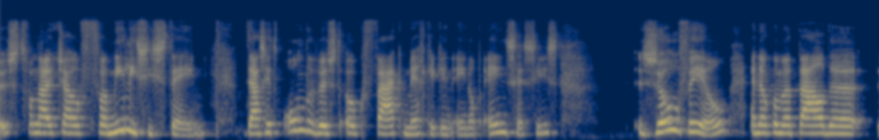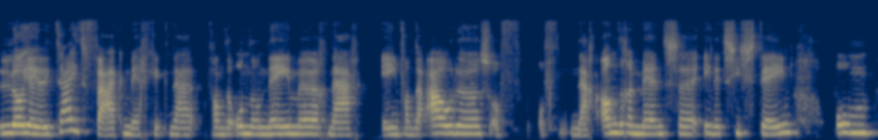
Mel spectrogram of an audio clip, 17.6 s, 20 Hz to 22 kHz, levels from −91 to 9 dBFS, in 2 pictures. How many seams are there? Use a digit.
0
